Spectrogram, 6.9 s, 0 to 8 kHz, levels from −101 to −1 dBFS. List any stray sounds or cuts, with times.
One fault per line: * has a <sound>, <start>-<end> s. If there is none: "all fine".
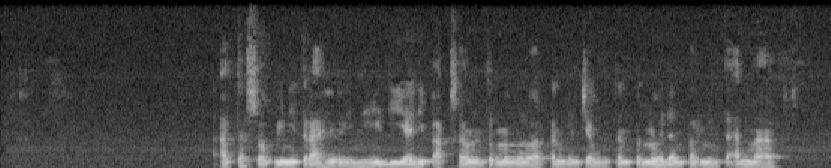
all fine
